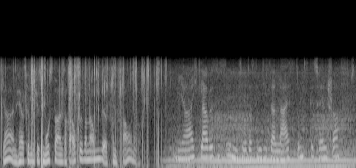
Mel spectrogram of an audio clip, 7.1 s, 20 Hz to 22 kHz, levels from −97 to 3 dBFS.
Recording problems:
high frequencies cut off; noticeable; nothing above 5.5 kHz
household noises; loud; throughout; as loud as the speech
hiss; faint; throughout; 25 dB below the speech

